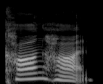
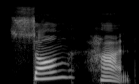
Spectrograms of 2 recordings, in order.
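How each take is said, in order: First: The name begins with a hard k sound. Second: The name begins with a ts-like sound. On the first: The speaker calls it wrong. "I'm not calling him Kong, like a dog toy" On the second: The speaker calls it right. "I'm not doing the correct, fully correct pr- Chinese pronunciation"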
